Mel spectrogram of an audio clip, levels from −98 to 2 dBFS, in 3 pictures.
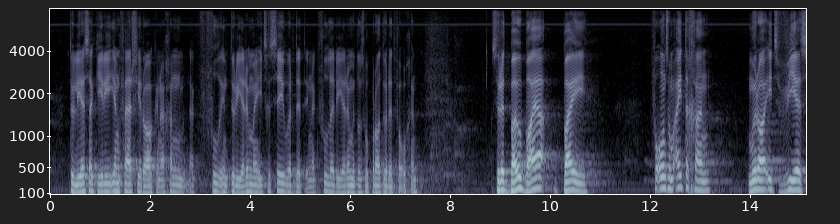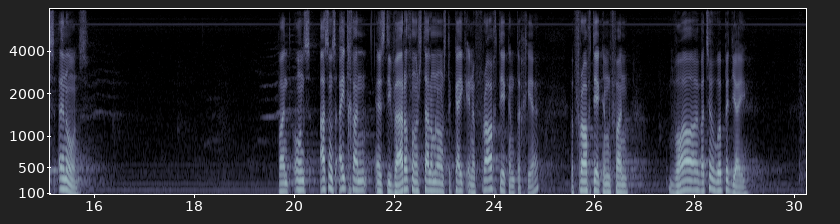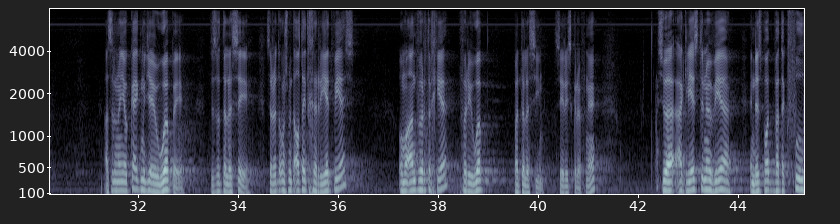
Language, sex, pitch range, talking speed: English, male, 120-150 Hz, 170 wpm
